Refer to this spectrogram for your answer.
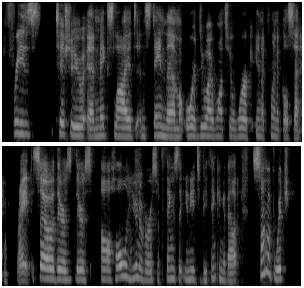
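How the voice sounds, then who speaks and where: A woman talks with hardly any pauses in a somewhat breathy voice with a dark, mellow tone. Her pitch varies in an ordinary way over a quiet background. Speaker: university research office staff. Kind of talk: presentation.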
